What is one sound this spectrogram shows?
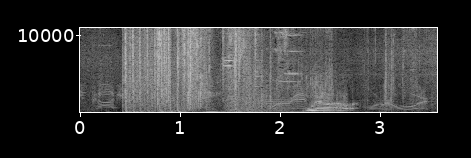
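An explosion booms close by.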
